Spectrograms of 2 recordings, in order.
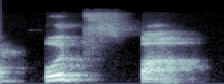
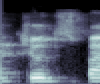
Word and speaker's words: Chutzpah: सबसे पहले शो का नाम है हुत्स्पा. ये तो मुझे पता ही नहीं था. हुत्स्पा है. नहीं, अक्सर लोगों को नहीं पता क्योंकि सबको लगता है चुत्स्पा है, लेकिन सी साइलेंट है.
